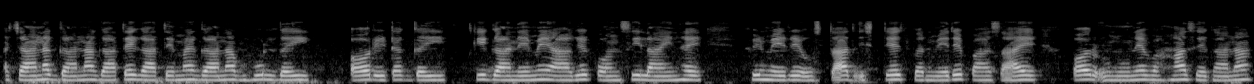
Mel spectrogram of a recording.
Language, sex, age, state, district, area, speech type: Urdu, female, 30-45, Uttar Pradesh, Shahjahanpur, urban, spontaneous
